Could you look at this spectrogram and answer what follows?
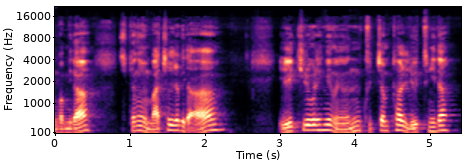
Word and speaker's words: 뉴턴: 1kg이면 9.8 뉴턴이다. 자, 여기서 봅시다. 수직힘, 중력 또는 무게다. 자, F는 mg 9.8m 이렇게 되네요. 힘의 단위 뉴턴이라고 읽어야 돼요.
